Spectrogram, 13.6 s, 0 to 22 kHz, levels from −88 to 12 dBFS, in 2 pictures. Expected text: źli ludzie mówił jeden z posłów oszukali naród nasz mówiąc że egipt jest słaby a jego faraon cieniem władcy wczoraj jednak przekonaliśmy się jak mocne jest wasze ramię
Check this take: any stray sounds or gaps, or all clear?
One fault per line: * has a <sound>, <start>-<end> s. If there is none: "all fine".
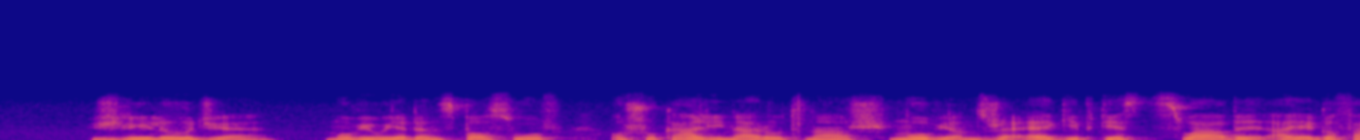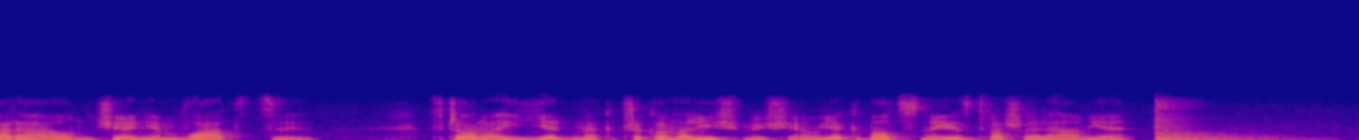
* has a thud, 12.6-13.5 s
